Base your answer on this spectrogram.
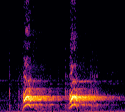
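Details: Ttori, a ten-year-old household dog that attacks drones, gives two quick harsh barks about a second apart, each ringing on with a fading echo in a quiet room.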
